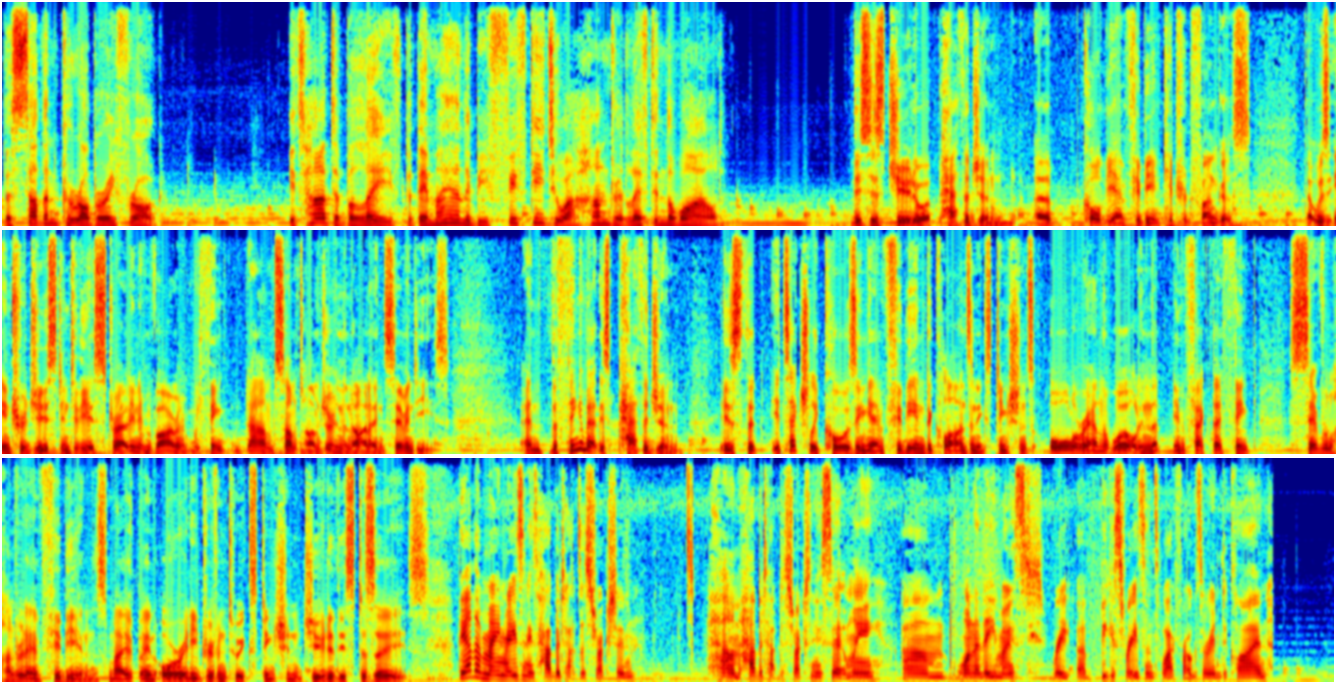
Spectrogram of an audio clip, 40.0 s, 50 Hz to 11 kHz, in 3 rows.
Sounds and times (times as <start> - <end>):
Speech: 0.0 - 1.6, 2.9 - 7.2, 8.5 - 12.5, 13.1 - 17.8, 18.6 - 33.0, 33.6 - 39.4
Music: 0.0 - 40.0.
